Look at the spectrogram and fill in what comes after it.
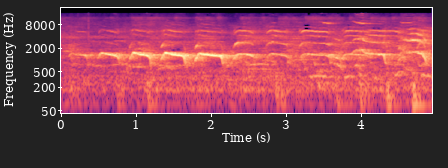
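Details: Four-week-old British Labrador Retriever puppies, part of a litter of seven black pups, whining together: overlapping high, falling whimpers repeated roughly twice a second, several voices at once.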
